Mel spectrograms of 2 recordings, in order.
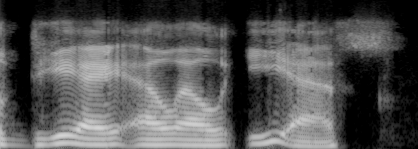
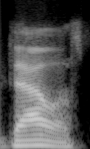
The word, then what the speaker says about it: Dalles: called the dells the dalles yes the dalles it's i've never seen a city that has dust something and but also spell d-a-l-l-e-s yeah and they say dalles as opposed to dallas but there's also a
